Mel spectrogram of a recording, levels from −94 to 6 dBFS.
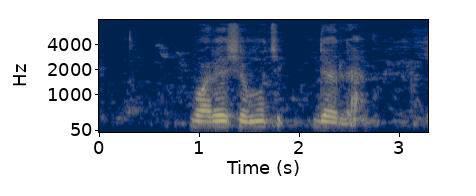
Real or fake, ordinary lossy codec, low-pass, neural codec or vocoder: real; Opus, 64 kbps; 7.2 kHz; none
